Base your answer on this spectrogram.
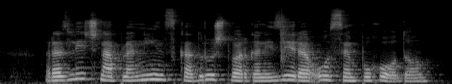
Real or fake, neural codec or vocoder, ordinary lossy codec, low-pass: fake; vocoder, 48 kHz, 128 mel bands, Vocos; none; 14.4 kHz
